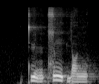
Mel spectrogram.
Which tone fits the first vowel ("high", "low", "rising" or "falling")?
low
